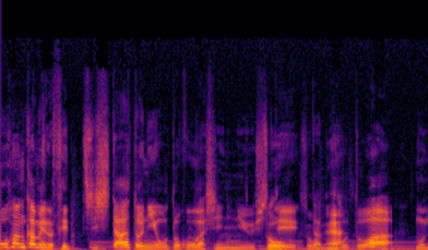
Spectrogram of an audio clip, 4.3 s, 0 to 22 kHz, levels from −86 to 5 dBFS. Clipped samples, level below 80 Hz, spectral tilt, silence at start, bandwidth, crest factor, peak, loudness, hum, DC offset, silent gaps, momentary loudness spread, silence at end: under 0.1%; -44 dBFS; -4.5 dB/octave; 0 s; 18 kHz; 16 dB; -6 dBFS; -22 LUFS; none; under 0.1%; none; 9 LU; 0 s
